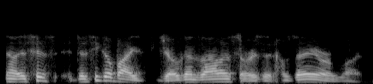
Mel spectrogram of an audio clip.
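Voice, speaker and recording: A man's voice: medium pitch, sing-song, brisk, no room sound. A man interviewing a musician over a muffled phone line in a casual, hesitant way, rambling through his questions.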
